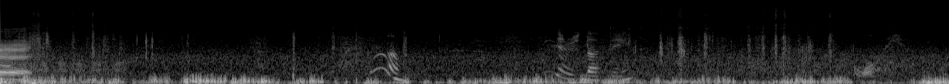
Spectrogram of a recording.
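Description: Sheep bleat a few times on a winter hike in the Faroe Islands, wavering cries near and far amid shuffling and rustling, while a person talks.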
